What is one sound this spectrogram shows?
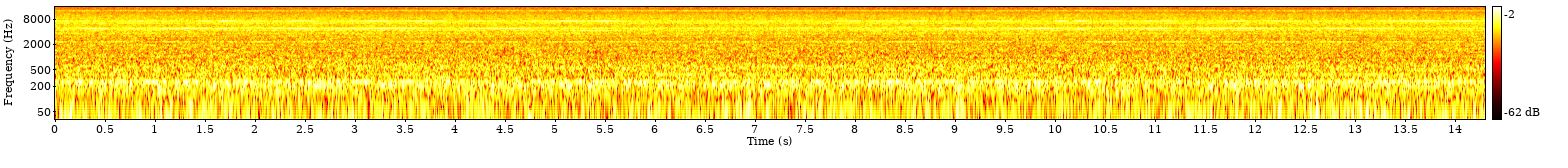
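A jet engine hums and roars steadily.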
